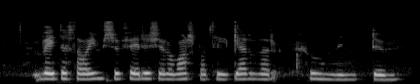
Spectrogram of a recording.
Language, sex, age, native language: Icelandic, female, 11, Icelandic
